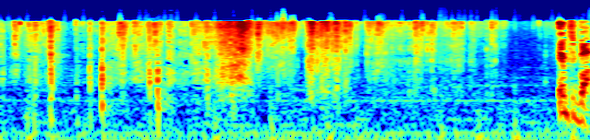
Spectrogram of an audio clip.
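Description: Card packs crinkle as they are pulled from a box.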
